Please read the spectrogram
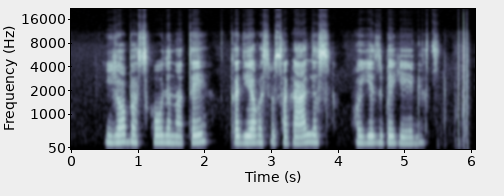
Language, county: Lithuanian, Šiauliai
